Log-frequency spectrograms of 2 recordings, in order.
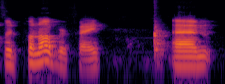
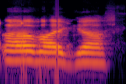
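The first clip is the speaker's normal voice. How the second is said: usual speaking voice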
